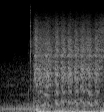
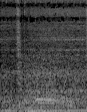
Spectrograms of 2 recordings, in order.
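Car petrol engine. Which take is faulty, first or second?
first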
